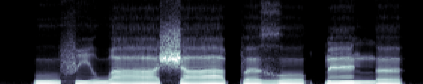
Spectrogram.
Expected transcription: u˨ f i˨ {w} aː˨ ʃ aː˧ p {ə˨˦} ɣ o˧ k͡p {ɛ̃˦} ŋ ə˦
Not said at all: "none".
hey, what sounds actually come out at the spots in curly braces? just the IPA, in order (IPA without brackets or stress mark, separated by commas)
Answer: w, ə˨˦, ɛ̃˧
